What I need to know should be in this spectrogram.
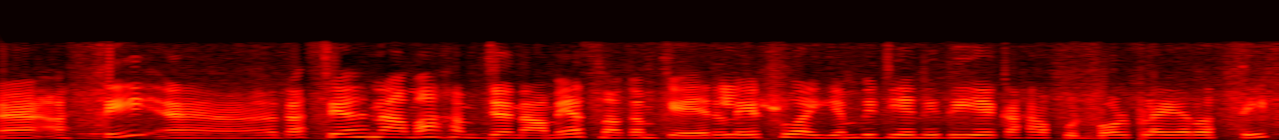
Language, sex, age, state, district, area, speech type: Sanskrit, female, 45-60, Kerala, Kottayam, rural, spontaneous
